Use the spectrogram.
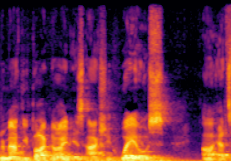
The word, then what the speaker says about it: huios: Now, the Greek word for children, we've looked at this word before, that Greek word for children in Matthew 5:9 is actually huios, that's spelled H-U-I-O-S, which means son.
